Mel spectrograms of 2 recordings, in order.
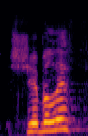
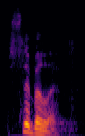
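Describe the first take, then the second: First: The word begins with a 'sh' sound. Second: The word begins with an 's' sound. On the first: It is the way the Gileadites said it. "the foreigners had pronounced this city as Shibboleth" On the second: It is the way the Ephraimites said it. "they hadn't picked that pronunciation of the word up"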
